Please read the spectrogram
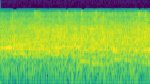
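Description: Audience applauding steadily, with a few faint voices in the crowd.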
